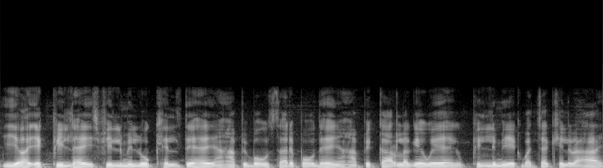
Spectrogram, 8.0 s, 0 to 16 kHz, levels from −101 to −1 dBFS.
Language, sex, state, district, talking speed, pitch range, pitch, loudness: Hindi, male, Punjab, Fazilka, 215 wpm, 115-125 Hz, 120 Hz, -16 LUFS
